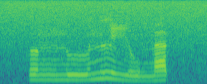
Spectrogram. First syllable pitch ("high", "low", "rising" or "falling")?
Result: low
